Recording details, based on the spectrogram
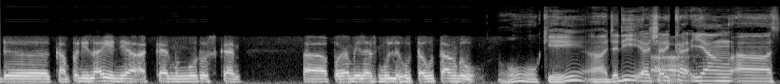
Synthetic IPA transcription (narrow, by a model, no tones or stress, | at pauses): dəkampanilaɪnjaŋakanmə̃ŋuɾʊskan | əpəŋamilansəmuləɦut̪aŋhut̪aŋt̪uookeəd͡ʒadiəʃaɾikat̪̚jaŋə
